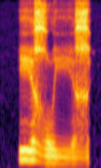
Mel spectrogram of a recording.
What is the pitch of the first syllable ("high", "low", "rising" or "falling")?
high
